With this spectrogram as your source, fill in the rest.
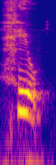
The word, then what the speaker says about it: Rio: have R at the beginning of the word or double inside the word. For example, when you say Rio, okay, and that's it.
